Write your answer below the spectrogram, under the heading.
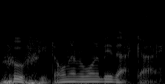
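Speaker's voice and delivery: soft mutter under the breath. Retelling a remark overheard at a bar: Zach Galifianakis muttering under his breath. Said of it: "I just heard Zach say under his breath".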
